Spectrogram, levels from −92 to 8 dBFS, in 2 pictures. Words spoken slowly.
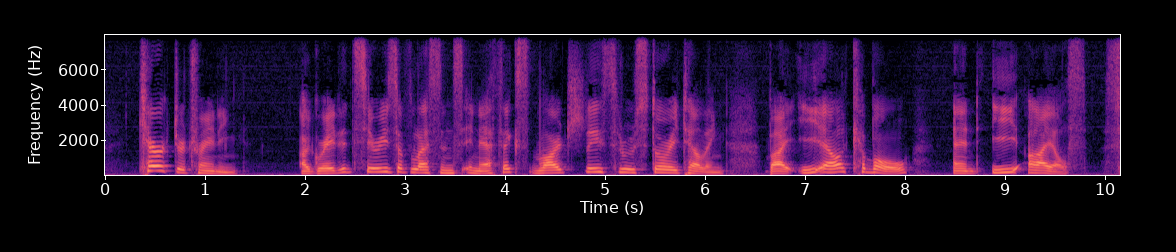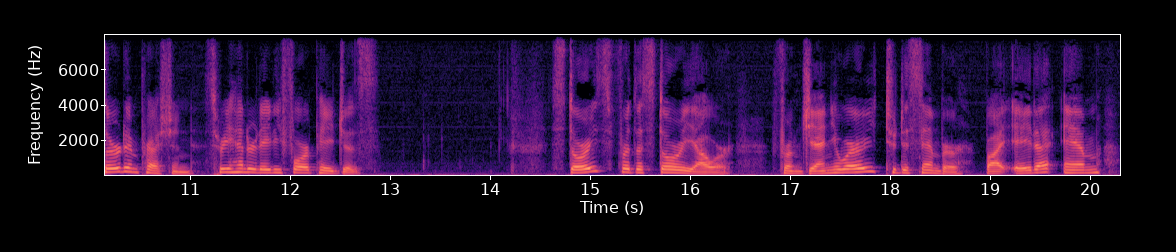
Yes: slow, 105 wpm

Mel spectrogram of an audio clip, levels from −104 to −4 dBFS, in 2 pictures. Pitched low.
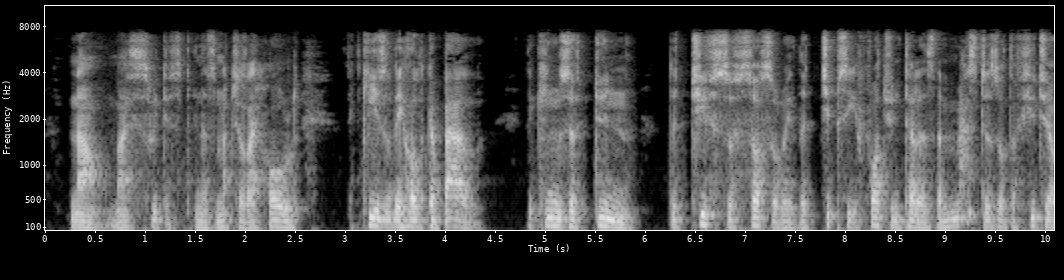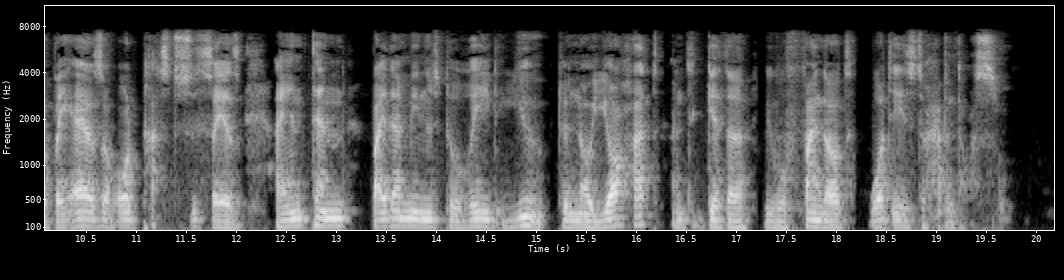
Yes: low, 100 Hz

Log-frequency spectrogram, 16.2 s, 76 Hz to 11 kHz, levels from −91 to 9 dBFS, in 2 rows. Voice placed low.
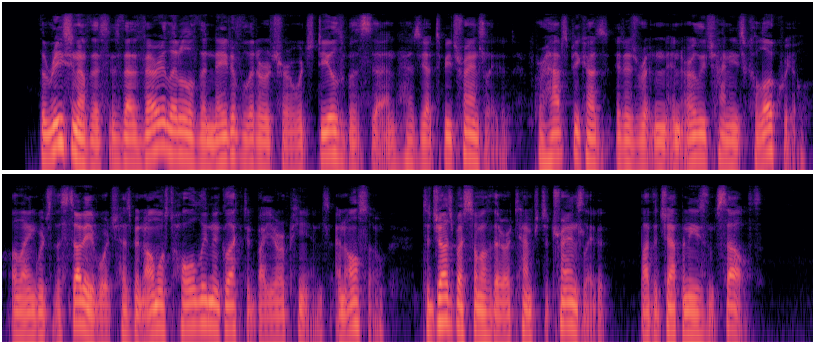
Yes: low, 100 Hz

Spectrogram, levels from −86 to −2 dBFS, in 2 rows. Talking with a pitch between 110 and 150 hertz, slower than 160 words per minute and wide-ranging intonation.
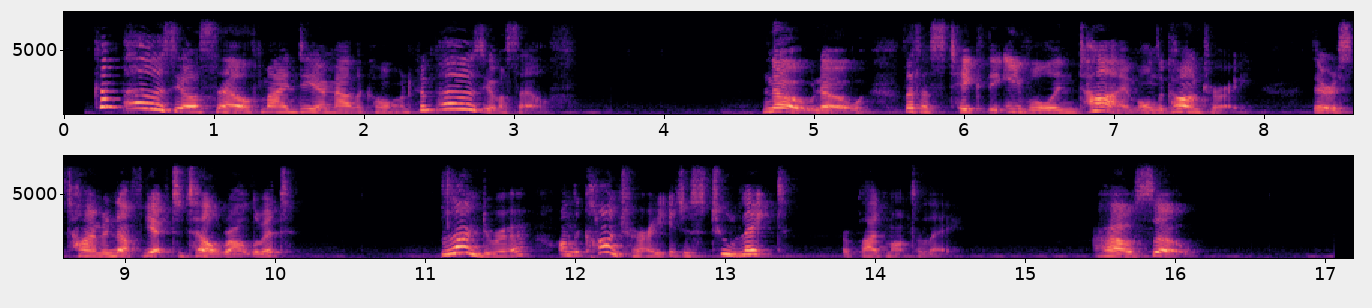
No: high, 225 Hz; average, 145 wpm; wide, 7.0 semitones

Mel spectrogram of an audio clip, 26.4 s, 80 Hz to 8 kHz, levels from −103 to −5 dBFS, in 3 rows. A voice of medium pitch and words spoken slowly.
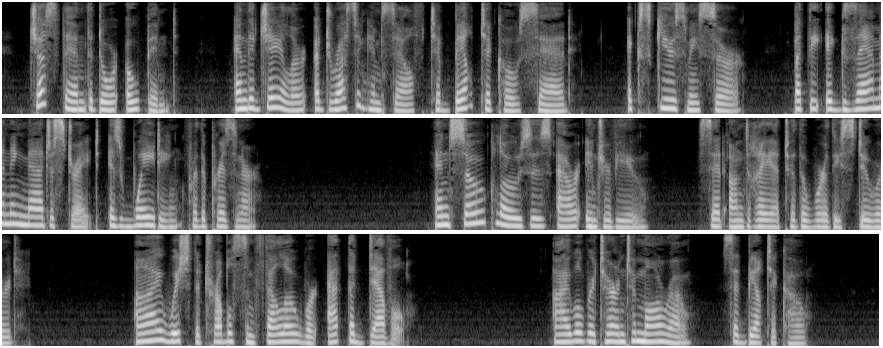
No: high, 195 Hz; slow, 115 wpm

